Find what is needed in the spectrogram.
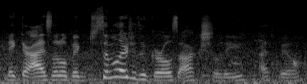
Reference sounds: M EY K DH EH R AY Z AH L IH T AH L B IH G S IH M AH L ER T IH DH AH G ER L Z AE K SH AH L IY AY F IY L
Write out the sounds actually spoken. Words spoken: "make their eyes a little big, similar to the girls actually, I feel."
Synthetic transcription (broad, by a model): M EY K DH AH R AY Z L IH T L B IH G S IH M L ER T IH DH AH G ER L Z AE K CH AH L IY AY F IY L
